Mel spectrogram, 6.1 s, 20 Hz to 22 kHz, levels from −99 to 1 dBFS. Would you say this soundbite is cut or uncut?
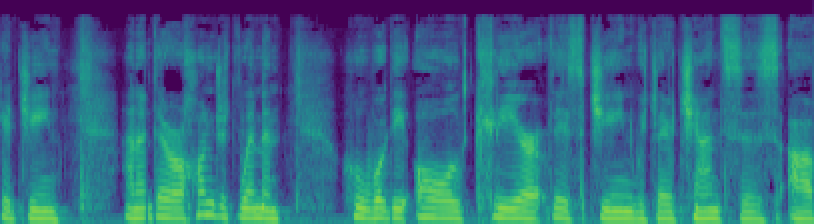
cut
